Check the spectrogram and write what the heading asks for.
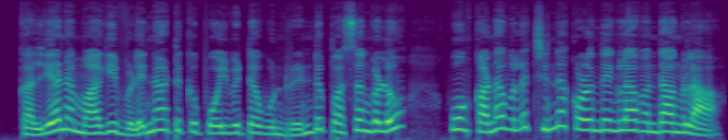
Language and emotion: Tamil, surprised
